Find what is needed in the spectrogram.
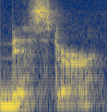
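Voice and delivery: low, whispered stern "mister"; soft whispered threat to a child; hushed warning. Acted. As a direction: drop it to a firm whisper. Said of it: "His parents were fed up".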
